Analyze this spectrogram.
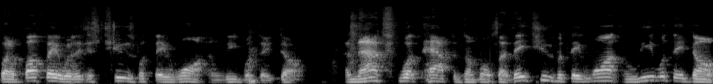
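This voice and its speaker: This man talks at a fairly quick pace at a medium pitch, somewhat breathy, with ordinary pitch variation. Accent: American. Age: 50s. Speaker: lay preacher. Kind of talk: informal exhortation to online viewers. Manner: halting, many repetitions and fillers.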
